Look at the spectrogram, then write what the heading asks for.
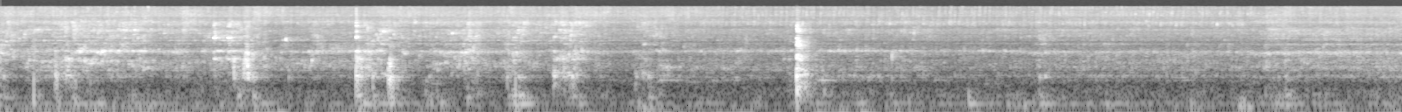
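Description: Paneer cubes frying in shallow oil in a metal pan: a steady, soft sizzle, broken by a few sharp knocks and scrapes against the pan as the cubes are stirred and more are tipped in. The sharpest knock comes about ten seconds in.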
